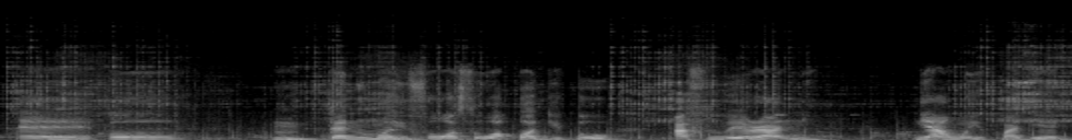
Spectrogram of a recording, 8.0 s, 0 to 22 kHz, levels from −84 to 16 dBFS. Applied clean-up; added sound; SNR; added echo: none; Screech + Livestock, farm animals, working animals; 18 dB; none.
